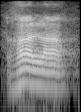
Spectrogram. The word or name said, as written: viande de porc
